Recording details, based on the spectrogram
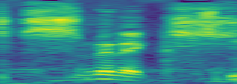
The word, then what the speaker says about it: Smithwick's: Reads like Smithwick's. – Pronunciation is... – But it's Smittix. – Smittix. You'll make some people angry if you pronounce it otherwise.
